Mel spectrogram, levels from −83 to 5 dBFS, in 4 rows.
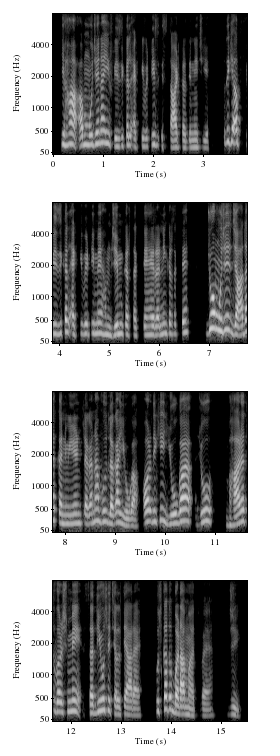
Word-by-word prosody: कि 225 - -1
हाँ 220 +1 +3
अब 190 - +3
मुझे 210 +2 +1
ना 255 - +1
ये 245 -2 0
फिज़िकल 185 0 -4
एक्टिविटीज़ 170 +5 -6
स्टार्ट 155 -4 -1
कर 150 - -5
देनी 155 +1 -6
चाहिए। 150 -1 -12
तो 150 - -24
देखिए 275 0 +2
अब 255 - +4
फिज़िकल 215 +4 0
एक्टिविटी 210 +2 -4
में 220 +1 0
हम 195 -3 -3
जिम 195 +4 +1
कर 195 -1 -1
सकते 175 0 -7
हैं, 185 0 +1
रनिंग 195 +4 -1
कर 215 - -4
सकते 205 +2 -5
हैं। 240 +1 -3 0.4
जो 325 +2 +8
मुझे 285 +1 +4
ज़्यादा 200 +2 +3
कन्वीनिएंट 195 0 -1
लगा 190 +1 +1
ना 245 +4 +1
वो 235 - 0
लगा 215 +1 +3
योगा 150 -8 -2
और 230 +3 +5
देखिए 235 +3 -4
योगा 205 +4 +4 0.3
जो 240 +3 0 0.4
भारत 200 +9 +4
वर्ष 210 0 0
में 220 0 0 0.2
सदियों 195 +6 +2
से 240 -1 -3
चलते 165 -5 -4
आ 150 -2 +2
रहा 140 -1 -2
है 135 0 -10 0.3
उसका 220 +5 +2
तो 265 0 0
बड़ा 170 -7 +5
महत्व 135 -3 -6
है। 125 0 -10 0.3
जी। 150 -5 -9
200 Hz, 215 wpm, -21 LUFS, 170-220 Hz, 0.4 s, जो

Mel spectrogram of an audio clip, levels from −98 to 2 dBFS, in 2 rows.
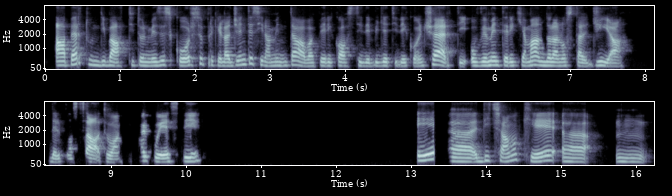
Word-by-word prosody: ha 190 - +11
aperto 225 +4 +1
un 200 - -4
dibattito 185 -1 0
il 175 - -1
mese 175 +4 -1
scorso 195 +2 -2
perché 195 -7 -4
la 165 0 +2
gente 215 +9 -2
si 250 -5 -6
lamentava 170 -1 -1
per 165 +1 -4
i 165 - -4
costi 165 0 -3
dei 155 -1 -4
biglietti 170 +2 -4
dei 160 0 -4
concerti, 215 - +2
ovviamente 180 +2 +1
richiamando 180 +2 +2
la 170 - +5
nostalgia 165 -2 -1 0.4
del 160 -2 -5
passato 160 0 +2
a 145 - 0 0.3
per 210 0 +1
questi 180 +4 +2 2.9
e, 240 +5 +7 0.2
uhm, 180 -3 +3
diciamo 215 +5 -2
che, 215 -1 +1
uhm, 175 -4 -1 0.4
mhmm, 170 -2 -7
180 Hz, 125 wpm, -22 LUFS, 165-200 Hz, 2.9 s, ha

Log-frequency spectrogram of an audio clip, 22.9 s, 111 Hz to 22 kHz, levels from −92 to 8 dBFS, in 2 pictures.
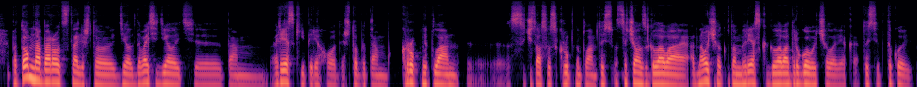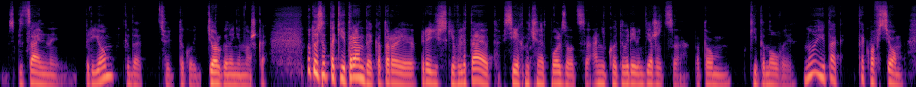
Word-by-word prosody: Потом 195 +8 +6
наоборот 155 -4 +6
стали 140 -4 -2
что 120 -2 -2
делать? 120 +1 -4
Давайте 140 0 -1
делать 125 -3 -2
э 120 -1 -9
там 110 -3 -12
резкие 130 -1 0
переходы, 120 -2 -9
чтобы 120 -2 -7
там 115 -3 -10
крупный 145 -3 +1
план, 120 -4 +1
э, - - -21 0.5
сочетался - - -4
с - - -7
крупным 130 -3 -5
планом, 120 -3 -6
то - - -13
есть 125 - -5
сначала 140 0 -1
с 120 - -5
голова 125 -3 +3
1 125 +4 -7
человека, 135 -3 -5
потом 130 -2 -1
резко 145 -2 -1
голова 130 0 +4
другого 130 -1 +1
человека, 115 -3 -8
то - - -22
есть 125 - -8
это 120 - -17
такой 125 -7 -6 0.2
специальный 125 - -2 0.2
приём, 165 +11 +1
когда 125 -4 -8 0.2
всё 115 - -12
такое 115 -3 -11
дёрганное 130 -5 +5
немножко, 115 -2 -5 0.5
ну, 305 - +1
то - - +10
есть 240 - +6
это 235 - +2
такие 195 -2 +6
тренды, 200 -9 +8
которые 135 -4 +1
периодически 135 -1 -2
влетают, 145 0 +3
все 145 - +1
их 135 - -3
начинают 130 -1 -4
пользоваться, 130 -4 -2
они 135 +1 -5
какое-то 130 0 -4
время 130 -1 +1
держатся, 120 -5 -5
потом 120 -1 -6 0.2
какие-то 135 -3 -7
новые. 115 -2 -7
Ну 215 +8 0
и 225 -5 +2
так, 190 -3 -4 0.2
как 185 - -9
во 160 - +2
всём. 130 -8 0
130 Hz, 180 wpm, -24 LUFS, 120-140 Hz, 0.5 s, то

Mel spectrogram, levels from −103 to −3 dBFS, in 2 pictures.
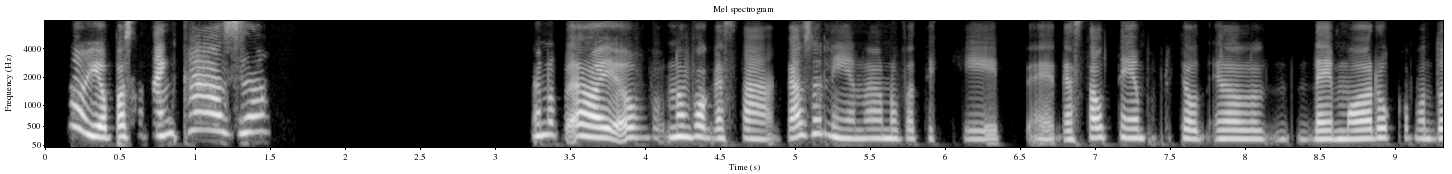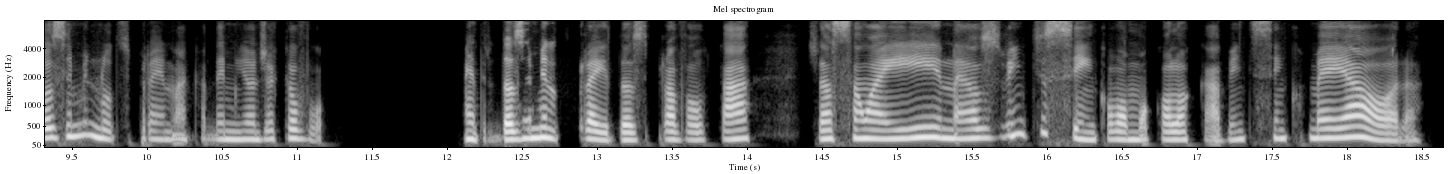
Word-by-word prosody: Não, 465 -5 +3
e 275 - +7
eu 240 - +8
posso 255 +1 +3
até 280 0 +1
em 300 - +2
casa. 380 -2 +1 1.7
Eu 275 - +1
não 300 +1 -1
ai, 245 -4 +7
eu 235 0 +1
não 255 +1 +5
vou 255 -1 +4
gastar 215 -2 -3
gasolina, 240 -6 -1
eu 215 - -2
não 215 -1 0
vou 210 +1 -7
ter 215 0 -15 0.2
que, 195 - -8 0.2
eh, 100 0 -8
gastar 195 - 0
o - - -4
tempo, 225 -2 -2
porque 220 - -8
eu 205 -1 0
eu 205 -1 0 0.2
demoro 200 +3 +2
como 230 -2 -9
12 225 +4 +1
minutos 255 -8 -2
pra 200 -2 -10
ir - - -6
numa 190 - -6
academia, 195 -1 -4
onde 190 +1 -5
é - - -5
que 220 - -3
eu - - +1
vou. 200 - -12 0.9
Entre 195 -1 -1
12 190 +3 +4
minutos 225 -2 +3
pra 205 -3 +2
ir, 175 -2 -2
12 175 0 -1
para 190 - -1
voltar, 185 +3 -1 0.4
já 200 - 0
são 215 +1 +1
aí, 215 +4 +3
né, 215 -1 +1
os 225 0 -4
25, 245 - -4
vamos 185 0 0
colocar. 185 0 -2
25, 205 +3 -8
meia 225 +2 +4
hora, 170 -1 -2
215 Hz, 190 wpm, -20 LUFS, 195-240 Hz, 1.7 s, eu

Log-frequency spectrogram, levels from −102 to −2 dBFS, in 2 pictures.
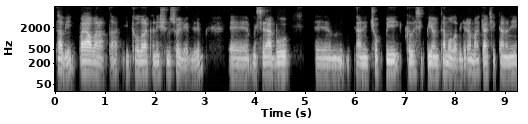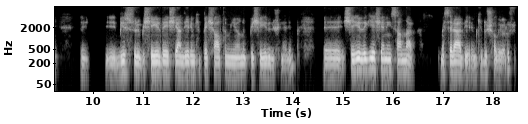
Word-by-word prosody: Tabii. 120 -7 +1
Bayağı 115 -1 +8
var 110 -2 +2
hatta. 100 - -7
İlk 105 +1 -12
olarak, 110 -1 +1
hani, 105 +1 -4
şunu 110 0 -5
söyleyebilirim; 85 -4 -5 0.5
eee, 90 -2 -4
mesela 105 -1 +1
bu, 105 0 +1 0.5
emm, 95 -1 -4 0.4
yani, 95 -1 0
çok - - -6
bir 115 0 +2 0.2
klasik 110 0 -5
bir 110 - +2
yöntem 105 +1 +1
olabilir 90 -1 -2
ama 120 -2 -1
gerçekten, 105 0 -1
hani, 100 +1 -2 0.5
eee, 275 -2 -8 0.3
iii, 95 +1 -6
bir 115 +1 +3
sürü 110 -1 0
bir - - -4
şehirde 110 0 +4
yaşayan 105 -1 +3
diyelim 110 0 +2
ki - - -11
5-6 100 +1 0
milyonluk 95 -1 -1
bir - - -1
şehri 95 +1 +1
düşünelim. 85 - -9 0.6
Eee, 90 -1 -2
şehirdeki 130 +2 +5
yaşayan 135 -1 +4
insanlar, 120 -4 0 0.5
mesela, 110 -2 +4
diyelim - - -2
ki - - -10
duş - - -3
alıyoruz. 80 -1 -4
105 Hz, 150 wpm, -25 LUFS, 95-110 Hz, 0.6 s, Bayağı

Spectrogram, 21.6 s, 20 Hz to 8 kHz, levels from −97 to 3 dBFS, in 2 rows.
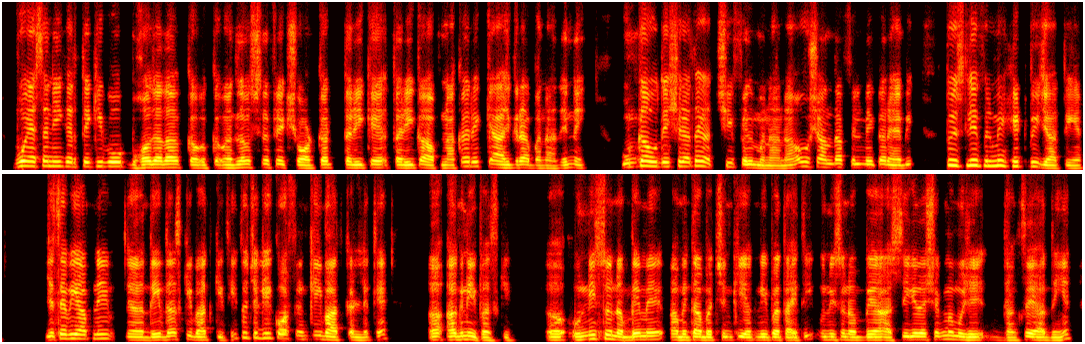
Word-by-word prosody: वो 230 - +8
ऐसा 220 +1 +1
नहीं 220 0 -1
करते 205 -1 -1
कि 210 +1 -5
वो 205 0 +4
बहुत 150 +1 +3
ज़्यादा 155 0 +5
क 140 - +3 0.2
क - - -6
मतलब 150 +3 +2
सिर्फ 165 +2 -5
एक 160 -2 -1
शॉर्टकट 135 +3 +1
तरीके 145 +1 +2
तरीका 140 +2 +2
अपना 135 +1 -2
कर 210 0 -1
एक 210 0 -2
कैश 145 -1 +3
ग्रैब 150 -1 +1
बना 125 -2 -6
दें 135 +4 -5
नहीं, 145 -2 -5 0.5
उनका 210 +5 +3
उद्देश्य 205 -2 +2
रहता 205 +3 +1
है 225 - +3
अच्छी 190 - -6
फ़िल्म 150 -4 0
बनाना, 125 0 -4
वो 210 - -3
शानदार 175 -3 -1
फ़िल्ममेकर 160 -1 -2
हैं 265 -1 +1
भी, 295 - -6 0.3
तो 260 - +2
इसलिए 255 +1 +4
फिल्में 235 0 0
हिट 215 0 +1
भी 205 -1 -1
जाती 130 -2 -1
है। 125 - -3 0.5
जैसे 155 +6 +2
अभी 200 0 +4
आपने 195 +1 +1
अ, 140 -8 -2
देवदास 140 +4 0
की - - -6
बात 140 -1 0
की 265 - -5
थी - - -13
तो 245 - -4
चलिए 235 -1 -2
1 225 - -7
और - - +3
फ़िल्म 170 - -8
की 175 - -5
ही 175 - -3
बात 140 -3 +4
कर - - 0
लेते 130 0 -5
हैं - - -3 0.5
अ, - - +1
अग्निपथ 150 -6 +1
की। - - -9 0.4
अ, - - +1
1990 150 0 +2
में 160 +1 +2 0.2
अमिताभ 135 0 +3
बच्चन 135 +1 0
की 145 - +3
अग्निपथ 135 +1 +1
आई - - +1
थी, 320 - -11
1990 135 -1 0
या 135 - +5
80 130 +4 -1
के 150 - +5
दशक 155 +2 -1
में, 170 - 0
मुझे 135 -3 +2 0.3
ढंग 125 -1 -3
से 155 - +5
याद 135 -2 +1
नहीं 125 0 -1
है, - - -3
155 Hz, 240 wpm, -23 LUFS, 135-200 Hz, 0.5 s, वो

